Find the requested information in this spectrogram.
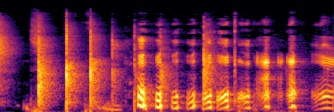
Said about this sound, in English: We forgot to clap. Oh.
